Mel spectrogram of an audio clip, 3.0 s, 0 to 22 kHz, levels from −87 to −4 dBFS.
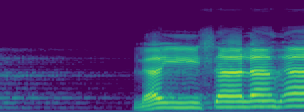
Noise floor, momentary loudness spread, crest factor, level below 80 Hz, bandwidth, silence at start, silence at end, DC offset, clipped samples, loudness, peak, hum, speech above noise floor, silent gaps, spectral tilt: -65 dBFS; 9 LU; 18 dB; -78 dBFS; 8 kHz; 1.35 s; 0 s; under 0.1%; under 0.1%; -17 LUFS; -2 dBFS; none; 48 dB; none; -5 dB/octave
